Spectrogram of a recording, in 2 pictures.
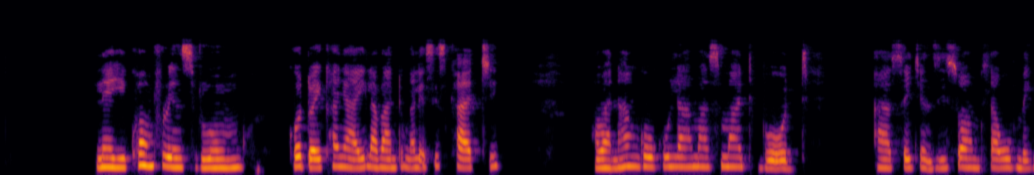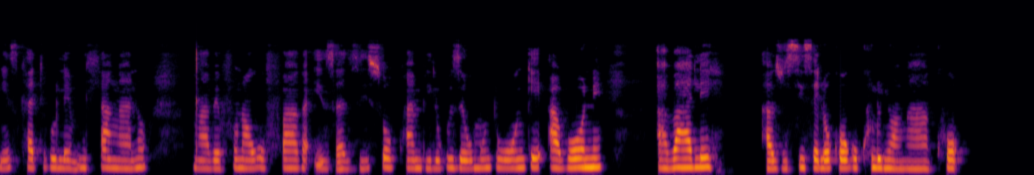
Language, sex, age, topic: North Ndebele, female, 36-49, education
